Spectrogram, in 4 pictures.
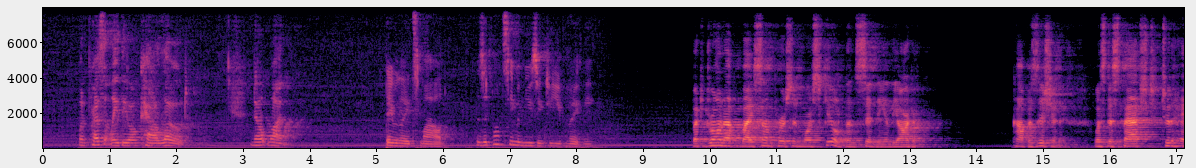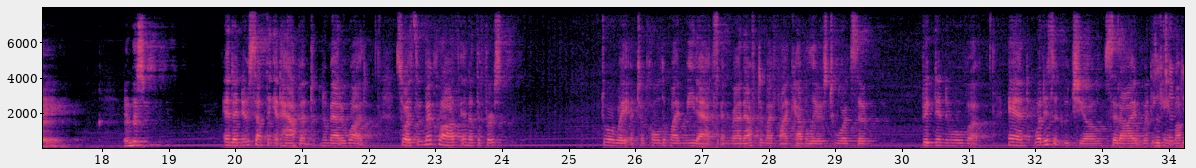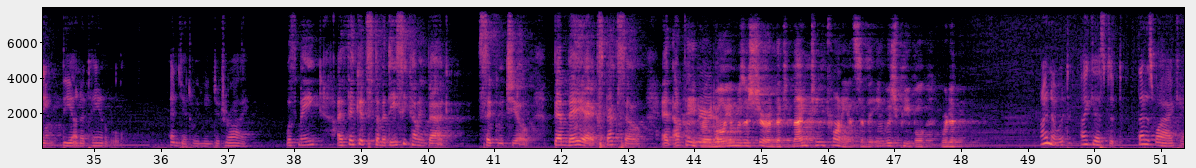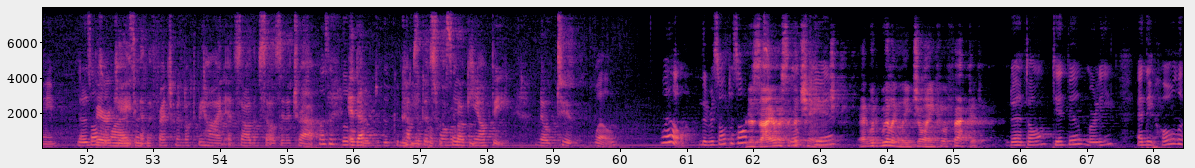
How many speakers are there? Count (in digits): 3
